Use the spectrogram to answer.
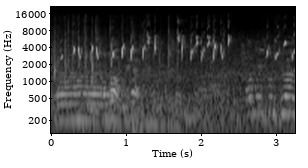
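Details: European goldfinch, Parva type, coupleur singer after moult: a run of quick, evenly spaced high chirps, about a dozen in two seconds, then a short pause and a few more notes, with a low hum.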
